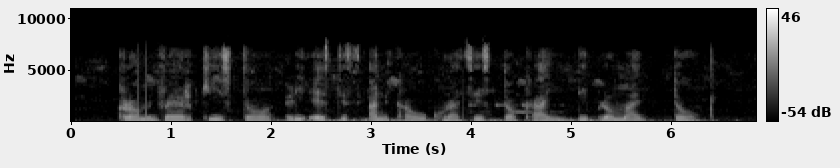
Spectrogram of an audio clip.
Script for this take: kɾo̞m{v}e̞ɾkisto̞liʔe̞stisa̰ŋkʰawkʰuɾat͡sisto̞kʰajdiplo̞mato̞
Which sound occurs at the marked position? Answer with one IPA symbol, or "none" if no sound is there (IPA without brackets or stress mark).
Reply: v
